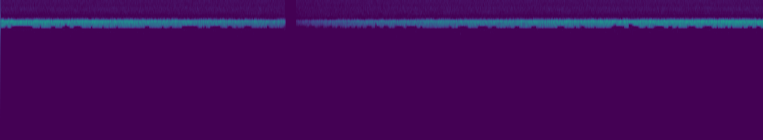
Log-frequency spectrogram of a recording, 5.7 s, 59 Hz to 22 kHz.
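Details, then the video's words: Ruspolia katydid song, National Institute of Biological Resources, 2020: a high steady buzz that cuts off abruptly for a split second, then swells gradually back to full strength and continues evenly. "매부리, 여러번 듣기, 곤충소리"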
